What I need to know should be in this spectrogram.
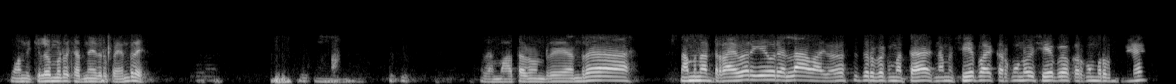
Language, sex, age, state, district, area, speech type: Kannada, male, 45-60, Karnataka, Belgaum, rural, conversation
